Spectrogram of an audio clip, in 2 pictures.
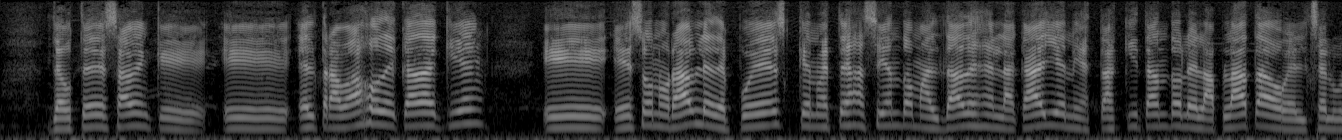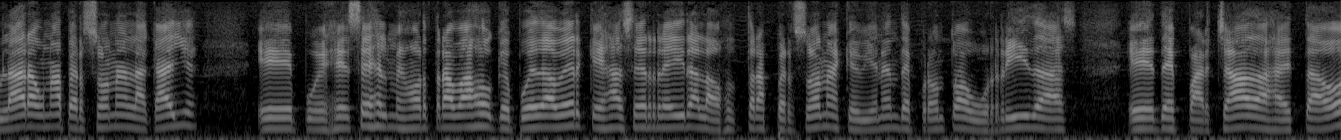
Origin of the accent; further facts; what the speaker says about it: Barranquilla, Atlántico, Colombia; yo vengo de la ciudad de Barranquilla. Ya ustedes saben que somos muy alegres.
